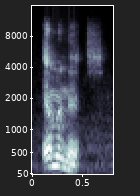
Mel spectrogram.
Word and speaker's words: Eminence: First of all, how do you pronounce the name of this card? Eminence.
